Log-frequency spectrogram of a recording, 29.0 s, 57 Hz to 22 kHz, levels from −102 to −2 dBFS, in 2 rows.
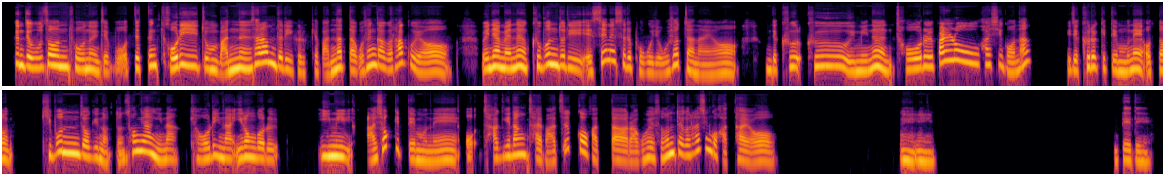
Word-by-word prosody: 근데 255 Hz, -4 st, +5 dB
우선 230 Hz, +2 st, +4 dB
저는 195 Hz, -3 st, +1 dB
이제 160 Hz, 0 st, -5 dB
뭐 -, -, -10 dB
어쨌든 220 Hz, +4 st, 0 dB
결이 240 Hz, +3 st, +4 dB
좀 200 Hz, -3 st, 0 dB
맞는 195 Hz, +8 st, +4 dB
사람들이 270 Hz, -, +4 dB
그렇게 160 Hz, -1 st, -9 dB
만났다고 175 Hz, +6 st, 0 dB
생각을 235 Hz, -5 st, +1 dB
하고요. 165 Hz, -, -1 dB, 0.4 s
왜냐하면은 215 Hz, +2 st, +5 dB
그분들이 235 Hz, -5 st, +3 dB
SNS를 280 Hz, -, -2 dB
보고 155 Hz, -5 st, -8 dB
이제 145 Hz, -, -8 dB
오셨잖아요. 145 Hz, -, -4 dB, 0.4 s
근데 185 Hz, -1 st, -4 dB
그 225 Hz, -2 st, -2 dB
그 240 Hz, -4 st, 0 dB
의미는 170 Hz, +5 st, +2 dB
저를 210 Hz, +5 st, +1 dB
팔로우하시거나 280 Hz, -, +1 dB, 0.5 s
이제 180 Hz, -1 st, -3 dB
그랬기 225 Hz, +2 st, 0 dB
때문에 180 Hz, +1 st, 0 dB
어떤 170 Hz, +1 st, -3 dB, 0.4 s
기본적인 225 Hz, -7 st, +3 dB
어떤 140 Hz, -, -8 dB
성향이나 240 Hz, -, +1 dB
결이나 175 Hz, +2 st, -2 dB
이런 190 Hz, +4 st, +1 dB
거를 170 Hz, -3 st, -2 dB, 0.5 s
이미 210 Hz, -3 st, +5 dB, 0.2 s
아셨기 335 Hz, -, -2 dB
때문에 155 Hz, 0 st, -3 dB
어 95 Hz, -, -4 dB
'자기랑 210 Hz, +6 st, -1 dB
잘 170 Hz, -5 st, -5 dB
맞을 145 Hz, -, -8 dB
것 290 Hz, -4 st, +3 dB
같다.'라고 155 Hz, -1 st, -4 dB
해서 180 Hz, 0 st, -5 dB
선택을 240 Hz, -1 st, +2 dB
하신 325 Hz, +2 st, -1 dB
것 245 Hz, -, -1 dB
같아요. 145 Hz, -2 st, -5 dB, 1.6 s
예예. 145 Hz, -2 st, -2 dB, 2.3 s
네네. 145 Hz, -4 st, -6 dB
195 Hz, 275 characters per minute, -23 LUFS, 160-235 Hz, 2.3 s, 근데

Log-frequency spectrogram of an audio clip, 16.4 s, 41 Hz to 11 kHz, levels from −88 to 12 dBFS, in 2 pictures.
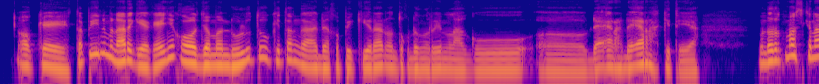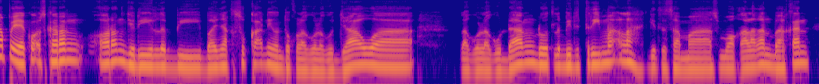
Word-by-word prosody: Oke, 135 Hz, -4 st, +1 dB
tapi 305 Hz, +1 st, +1 dB
ini -, -, +1 dB
menarik 190 Hz, -4 st, +6 dB
ya. 135 Hz, -, +5 dB
Kayaknya 165 Hz, -, +3 dB
kalo 175 Hz, -3 st, +8 dB
jaman 145 Hz, 0 st, +4 dB
dulu 165 Hz, +10 st, +3 dB
tuh, 245 Hz, -1 st, -3 dB
kita 195 Hz, +1 st, -3 dB
nggak 145 Hz, -7 st, 0 dB
ada -, -, +2 dB
kepikiran 125 Hz, +1 st, -2 dB
untuk 115 Hz, -2 st, -7 dB
dengerin 115 Hz, 0 st, -3 dB
lagu, 110 Hz, +1 st, -4 dB
eee, 100 Hz, 0 st, -7 dB
daerah-daerah 130 Hz, +5 st, 0 dB
gitu 100 Hz, -5 st, -5 dB
ya. -, -, -6 dB, 0.6 s
Menurut 190 Hz, +4 st, +3 dB
Mas, 275 Hz, 0 st, +3 dB
kenapa 255 Hz, 0 st, +3 dB
ya, 180 Hz, -, +8 dB
kok -, -, -1 dB
sekarang 200 Hz, +1 st, +2 dB, 0.2 s
orang 185 Hz, +3 st, +2 dB
jadi 140 Hz, -3 st, +1 dB
lebih 125 Hz, -1 st, -3 dB
banyak 130 Hz, +2 st, 0 dB
suka 160 Hz, -1 st, -6 dB
nih, 155 Hz, -3 st, -1 dB
untuk 125 Hz, -1 st, -5 dB
lagu-lagu 105 Hz, -1 st, -3 dB
Jawa, 135 Hz, +2 st, +1 dB, 0.5 s
lagu-lagu 110 Hz, 0 st, -4 dB
dangdut, 155 Hz, +4 st, +1 dB
lebih 140 Hz, -1 st, -1 dB
diterima 160 Hz, +4 st, -1 dB
lah 185 Hz, -5 st, +1 dB
gitu, 125 Hz, -1 st, -8 dB
sama 115 Hz, -1 st, -2 dB
semua 125 Hz, 0 st, -3 dB
kalangan, 130 Hz, +5 st, -1 dB
bahkan 145 Hz, +7 st, 0 dB
135 Hz, 170 wpm, -23 LUFS, 115-160 Hz, 0.6 s, kalo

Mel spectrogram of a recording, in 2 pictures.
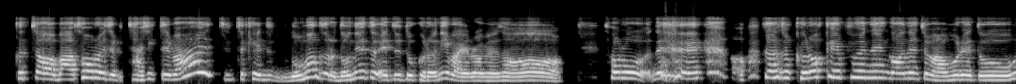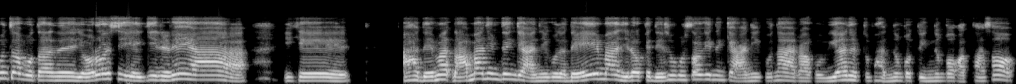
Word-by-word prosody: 그쵸. 275 Hz, -3 st, +1 dB
막 235 Hz, 0 st, +2 dB
서로 310 Hz, -1 st, +3 dB
이제 225 Hz, -4 st, +1 dB
자식들 230 Hz, +2 st, 0 dB
막 235 Hz, -, +2 dB
"아 -, -, +3 dB, 0.3 s
진짜 235 Hz, -, -4 dB
걔는." 215 Hz, -9 st, -3 dB
너만 270 Hz, -, +2 dB
그러 255 Hz, -, +1 dB
"너네들 275 Hz, -, +1 dB
애들도 215 Hz, 0 st, 0 dB
그러니?" 195 Hz, +7 st, +1 dB
막 180 Hz, -, +2 dB
이러면서 175 Hz, 0 st, +1 dB, 0.4 s
서로 290 Hz, -, +1 dB
네. -, -, +1 dB, 0.7 s
어 -, -, -8 dB, 0.2 s
전 320 Hz, -1 st, +2 dB
좀 305 Hz, -1 st, -1 dB
그렇게 320 Hz, +3 st, +1 dB
푸는 310 Hz, -2 st, 0 dB
거는 265 Hz, 0 st, +1 dB
좀 250 Hz, -5 st, 0 dB
아무래도 200 Hz, 0 st, +2 dB
혼자보다는 195 Hz, -9 st, 0 dB
여럿이 235 Hz, +7 st, +2 dB
얘기를 190 Hz, +3 st, +1 dB
해야 215 Hz, -9 st, +1 dB, 0.4 s
이게 170 Hz, -2 st, -1 dB, 0.5 s
'아 200 Hz, -, +1 dB
내만 190 Hz, +6 st, +1 dB
나만 250 Hz, +10 st, +1 dB
힘든 245 Hz, -2 st, -1 dB
게 215 Hz, -, +1 dB
아니구나. 165 Hz, +1 st, -1 dB
내 185 Hz, +9 st, +2 dB
애만 235 Hz, -5 st, 0 dB
이렇게 185 Hz, 0 st, 0 dB
내 170 Hz, -1 st, 0 dB
속을 210 Hz, +1 st, -3 dB
썩이는 220 Hz, -1 st, -2 dB
게 190 Hz, -, -3 dB
아니구나.'라고 165 Hz, -1 st, -4 dB
위안을 190 Hz, +4 st, 0 dB
또 170 Hz, -, -12 dB
받는 170 Hz, 0 st, -7 dB
것도 175 Hz, 0 st, -5 dB
있는 160 Hz, +1 st, -7 dB
것 165 Hz, -1 st, -4 dB
같아서 170 Hz, +9 st, -3 dB
205 Hz, 330 characters per minute, -12 LUFS, 175-250 Hz, 0.7 s, 서로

